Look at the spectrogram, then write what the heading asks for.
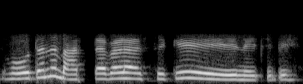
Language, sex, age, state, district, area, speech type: Odia, female, 18-30, Odisha, Kendujhar, urban, conversation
